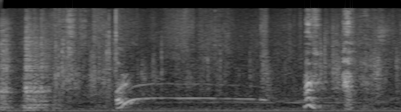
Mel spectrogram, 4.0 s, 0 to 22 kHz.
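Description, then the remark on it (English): A person's voice imitates the distant howling of a wolf pack in a forest of slushy, melting snow: a long, drawn-out howl that rises and holds steady for over a second, followed by a shorter rising howl, against faint background noise. “You have about 2 hours of travel into the forest, and you all immediately catch up and hear the sound of distant howling.”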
